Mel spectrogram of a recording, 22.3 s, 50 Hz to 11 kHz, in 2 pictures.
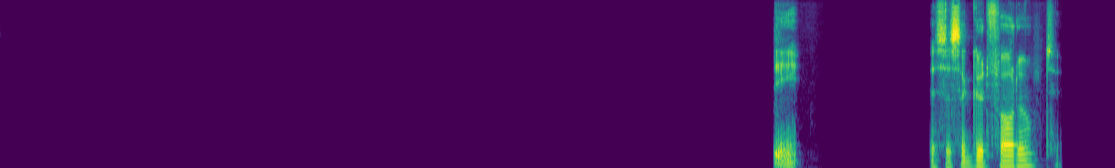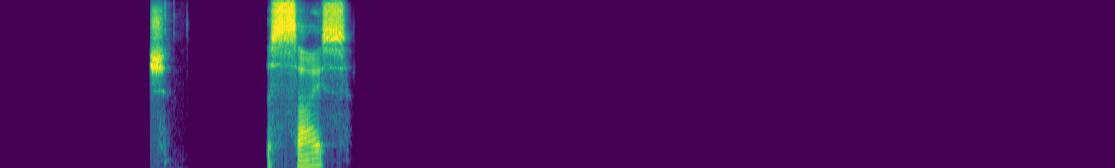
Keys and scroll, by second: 16.2 r, 19.0 f, 19.7 alt+q, 20.5 alt+q.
